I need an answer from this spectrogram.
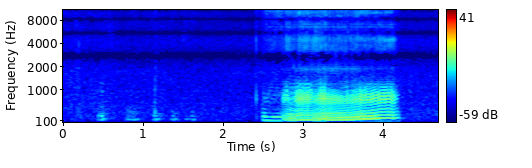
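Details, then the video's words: A Brussels Griffon in REM sleep breathes softly with faint snuffles, then lets out one loud, drawn-out snore of almost two seconds, rough and harmonic with a wavering pitch. A steady background hum is present. "loud snoring Brussels Griffon"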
